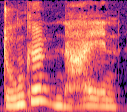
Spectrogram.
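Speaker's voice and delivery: startled question, then a protest; mildly dismayed outcry; calling out. A narrator's reading. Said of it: "rief Simon".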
